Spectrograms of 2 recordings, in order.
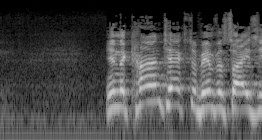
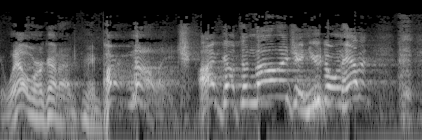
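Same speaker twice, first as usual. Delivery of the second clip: smug know-it-all; 8 semitones higher than usual. Pretend. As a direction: sneer like a superior know-it-all. Mocking a know-it-all teacher.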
